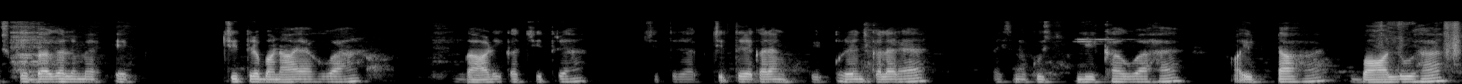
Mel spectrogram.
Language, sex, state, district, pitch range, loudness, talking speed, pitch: Hindi, male, Bihar, Gaya, 120-130 Hz, -23 LUFS, 125 wpm, 125 Hz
